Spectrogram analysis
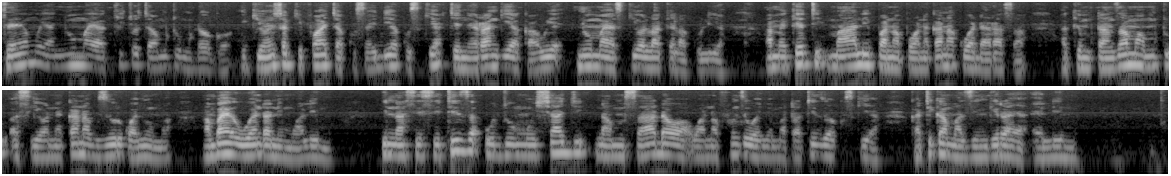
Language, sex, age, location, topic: Swahili, male, 25-35, Nairobi, education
